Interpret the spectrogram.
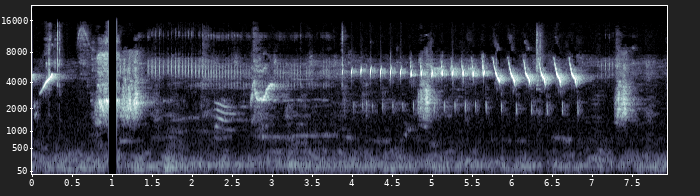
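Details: Canary song: opening bright chirps and a brief buzz, then a long, accelerating trill of crisp high notes that grows louder before ending with a single chirp.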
